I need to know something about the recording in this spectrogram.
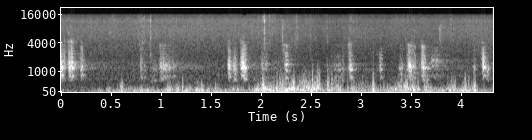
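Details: Frogs coming to life in early spring at a pond, their calls once mistaken for crows: a chorus of short, hoarse clucking croaks in quick overlapping bursts, over steady low rumbling wind noise.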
